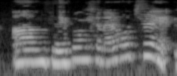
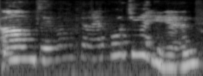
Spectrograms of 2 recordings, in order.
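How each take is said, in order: First: Higher, timid, giggly ask; shy request. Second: Shy request. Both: Retold or imitated. Fan asks idol to hold hands, shy and high. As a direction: ask shyly, barely daring. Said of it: "I'm not imitating the whole day".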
